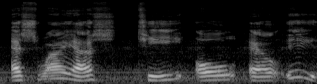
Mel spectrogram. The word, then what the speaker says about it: systole: Okay, pronounced systole. Systolei.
